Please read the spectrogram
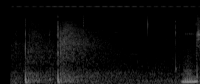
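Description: Squash ball knocks in a rally, racket and ball striking court walls: two sharp knocks about a third of a second apart early on, each echoing briefly, then a few fainter taps.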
